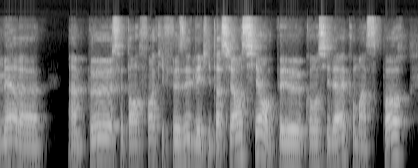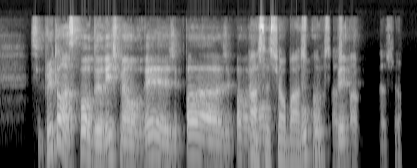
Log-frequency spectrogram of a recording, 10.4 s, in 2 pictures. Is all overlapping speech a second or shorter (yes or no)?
no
